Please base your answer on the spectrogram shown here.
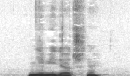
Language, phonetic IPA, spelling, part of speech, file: Polish, [ˌɲɛvʲiˈdɔt͡ʃnɨ], niewidoczny, adjective, LL-Q809 (pol)-niewidoczny.wav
